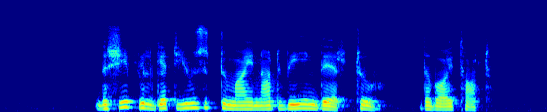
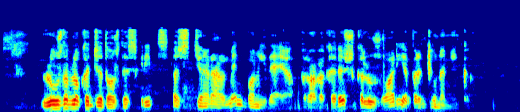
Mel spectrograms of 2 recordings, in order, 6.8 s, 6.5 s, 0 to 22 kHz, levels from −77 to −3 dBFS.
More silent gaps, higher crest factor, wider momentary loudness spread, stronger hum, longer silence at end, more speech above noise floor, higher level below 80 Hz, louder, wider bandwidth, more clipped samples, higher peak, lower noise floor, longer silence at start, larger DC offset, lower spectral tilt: neither; about the same, 18 dB vs 18 dB; second, 10 LU vs 14 LU; neither; about the same, 0.75 s vs 0.65 s; about the same, 45 dB vs 47 dB; second, -70 dBFS vs -60 dBFS; second, -33 LUFS vs -19 LUFS; about the same, 9 kHz vs 8.2 kHz; neither; second, -16 dBFS vs -2 dBFS; first, -77 dBFS vs -66 dBFS; first, 1.2 s vs 0.05 s; neither; first, -7 dB/octave vs -3 dB/octave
